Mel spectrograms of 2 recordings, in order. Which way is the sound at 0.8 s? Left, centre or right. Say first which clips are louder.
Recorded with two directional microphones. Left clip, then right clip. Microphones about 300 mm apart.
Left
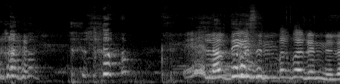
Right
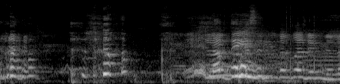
Right 2 dB; right.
